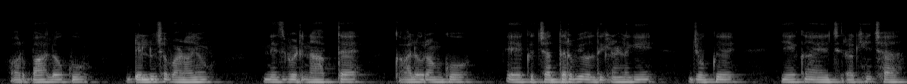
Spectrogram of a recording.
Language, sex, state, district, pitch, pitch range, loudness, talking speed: Garhwali, male, Uttarakhand, Uttarkashi, 110 Hz, 110-115 Hz, -32 LUFS, 165 wpm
